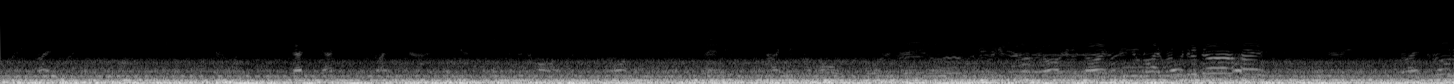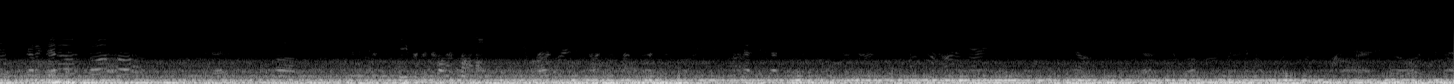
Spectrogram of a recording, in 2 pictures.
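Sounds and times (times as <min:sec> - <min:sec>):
car engine rumble: 0:00.0 - 0:29.0
faint indistinct voices: 0:00.0 - 0:29.0.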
